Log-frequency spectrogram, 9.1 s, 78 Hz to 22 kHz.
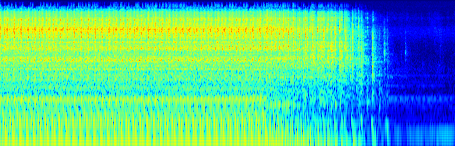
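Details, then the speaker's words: Kawasaki FS541V V-twin on an Exmark Vantage S stand-on mower, previously popping, cracking and weak with blades engaged; after repair a steady, even beat at smooth idle with no popping or stumbles, then clean shutdown: normal running. "Runs just beautifully. Heat up here. Not too terribly bad to diagnose with these symptoms on this engine."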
